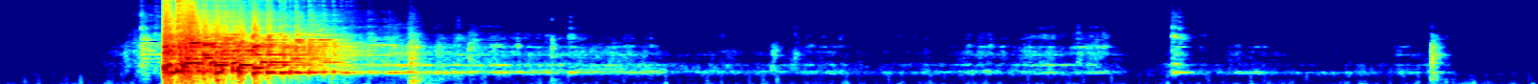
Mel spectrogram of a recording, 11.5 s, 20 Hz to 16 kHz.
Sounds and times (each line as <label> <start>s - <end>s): cans crashing 1.0s - 5.1s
